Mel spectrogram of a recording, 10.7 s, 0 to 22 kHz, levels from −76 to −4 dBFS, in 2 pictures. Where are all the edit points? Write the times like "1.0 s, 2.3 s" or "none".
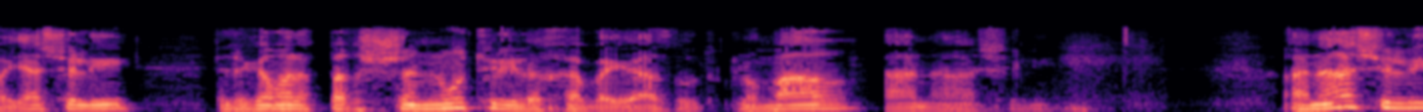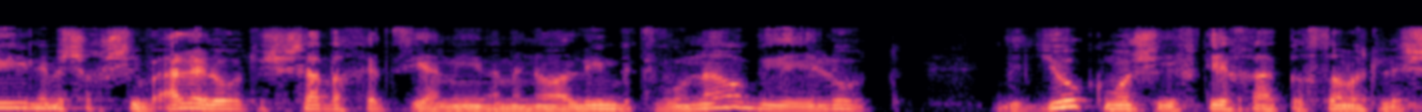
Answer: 3.3 s

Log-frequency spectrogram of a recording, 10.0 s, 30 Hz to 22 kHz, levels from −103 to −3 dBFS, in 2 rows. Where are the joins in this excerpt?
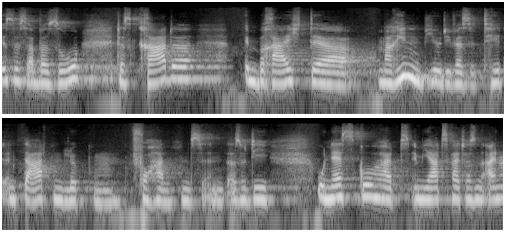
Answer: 5.2 s

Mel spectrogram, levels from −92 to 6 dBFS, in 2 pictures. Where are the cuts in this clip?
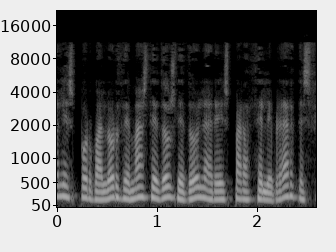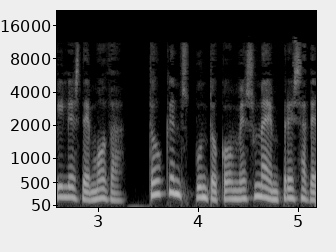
1.2 s

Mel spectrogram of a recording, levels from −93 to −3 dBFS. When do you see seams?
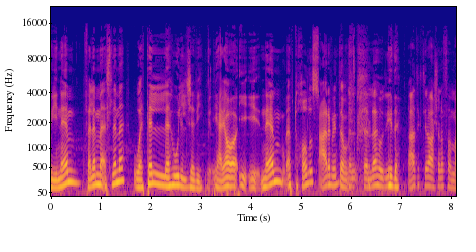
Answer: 1.6 s, 3.1 s, 4.7 s, 5.4 s, 6.0 s

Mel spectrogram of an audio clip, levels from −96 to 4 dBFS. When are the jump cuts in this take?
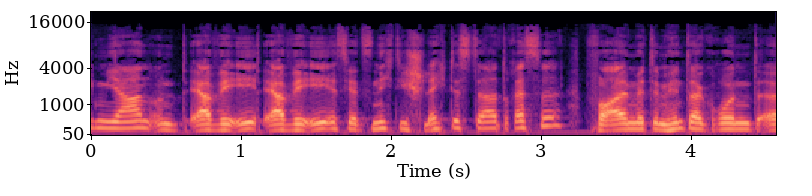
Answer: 1.1 s, 3.2 s

